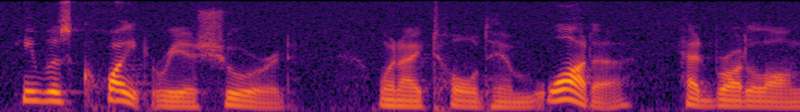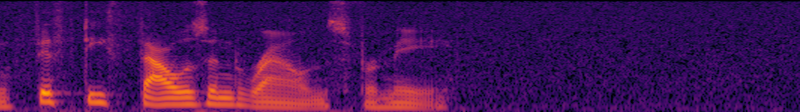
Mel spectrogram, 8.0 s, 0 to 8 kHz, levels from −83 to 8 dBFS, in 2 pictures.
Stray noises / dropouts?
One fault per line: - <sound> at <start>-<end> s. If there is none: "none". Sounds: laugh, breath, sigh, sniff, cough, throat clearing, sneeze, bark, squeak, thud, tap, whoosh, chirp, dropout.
none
